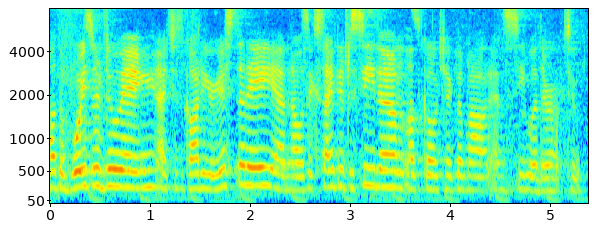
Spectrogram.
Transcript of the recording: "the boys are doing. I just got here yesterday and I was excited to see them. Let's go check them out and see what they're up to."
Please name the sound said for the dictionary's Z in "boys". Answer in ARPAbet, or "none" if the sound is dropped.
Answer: Z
